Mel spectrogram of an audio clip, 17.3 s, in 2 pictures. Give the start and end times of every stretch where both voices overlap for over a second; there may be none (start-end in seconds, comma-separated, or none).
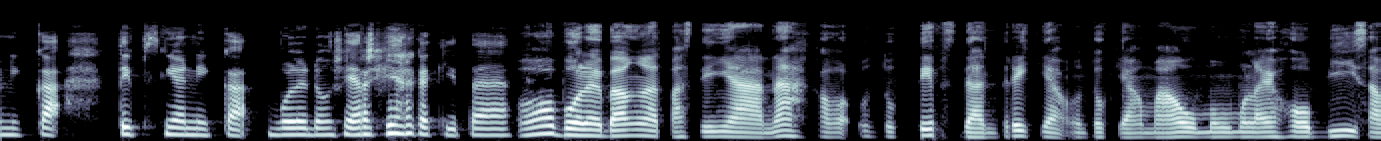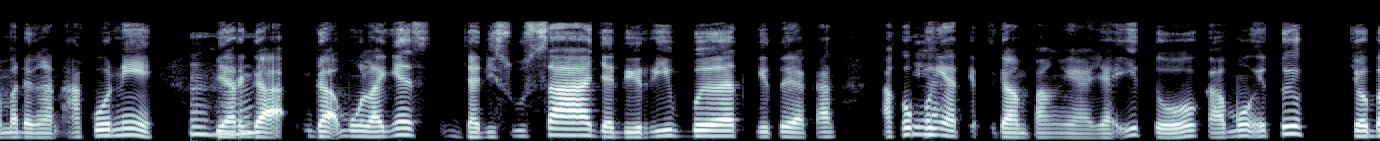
none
